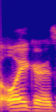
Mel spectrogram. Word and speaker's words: Uyghur: But then they don't talk about the Uyghurs in China. Yeah. They're complaining that Trump's taxing China, but they don't talk about the Muslim Holocaust in China. The Uyghurs. It's pronounced Uyghurs. Yeah. Sorry, Uyghur. Uyghur Muslim.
